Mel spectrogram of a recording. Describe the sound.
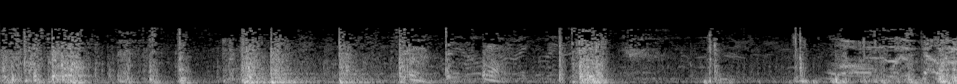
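A string of heavy thuds and bumps as cases are loaded into a car trunk, then a solid slam. Muffled voices are heard throughout.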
